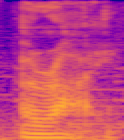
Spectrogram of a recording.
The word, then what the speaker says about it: awry: like oh all right you don't pronounce the W or I foe foe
